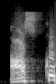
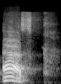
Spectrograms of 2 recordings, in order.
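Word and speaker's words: ask: আস্ক আস্ক মানে কি প্রশ্ন করো, এটাকে তুমি দুইভাবে উচ্চারণ করতে পারবে, আস্কও বলতে পারো, অ্যাস্কও বলতে পারো। ওকে, আস্ক অর অ্যাস্ক, প্রশ্ন করো, অ্যান্ড অ্যান্সার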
